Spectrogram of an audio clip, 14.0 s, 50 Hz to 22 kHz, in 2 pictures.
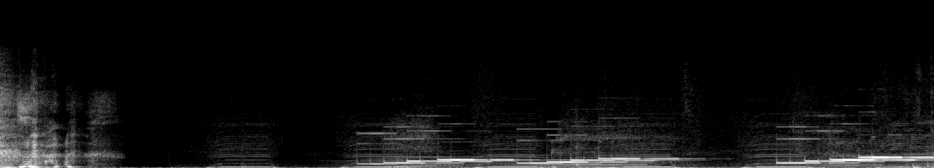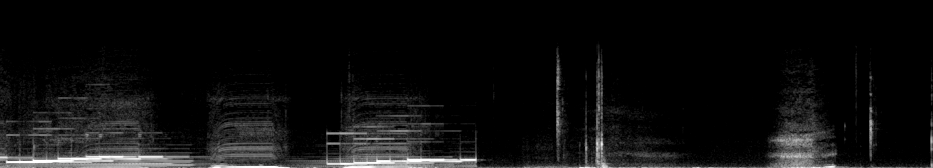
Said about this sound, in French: Il est 4 heures du matin. mon réveil vient de sonner.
